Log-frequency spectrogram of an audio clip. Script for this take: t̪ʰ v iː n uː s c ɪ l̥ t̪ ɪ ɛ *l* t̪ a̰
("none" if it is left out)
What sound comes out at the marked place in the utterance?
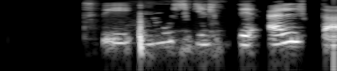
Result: l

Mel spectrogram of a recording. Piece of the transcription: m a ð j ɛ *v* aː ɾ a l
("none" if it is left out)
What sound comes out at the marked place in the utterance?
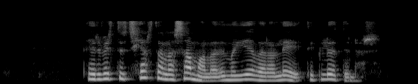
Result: v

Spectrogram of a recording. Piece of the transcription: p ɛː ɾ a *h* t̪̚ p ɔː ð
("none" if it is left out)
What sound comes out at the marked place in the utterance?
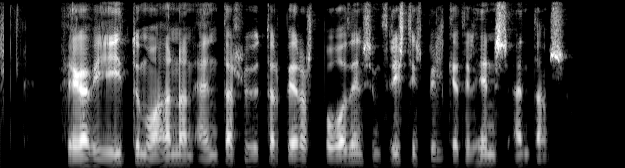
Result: s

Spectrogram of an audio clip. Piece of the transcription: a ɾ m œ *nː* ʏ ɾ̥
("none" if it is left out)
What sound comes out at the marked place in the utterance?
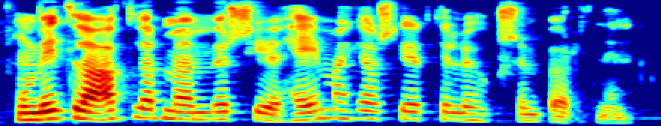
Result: mː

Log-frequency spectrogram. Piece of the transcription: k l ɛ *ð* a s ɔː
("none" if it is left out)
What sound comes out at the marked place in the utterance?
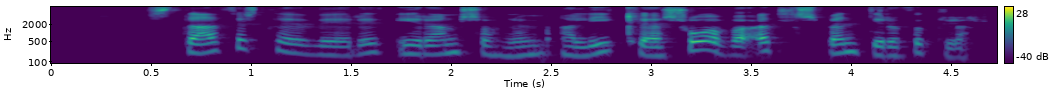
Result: ɣ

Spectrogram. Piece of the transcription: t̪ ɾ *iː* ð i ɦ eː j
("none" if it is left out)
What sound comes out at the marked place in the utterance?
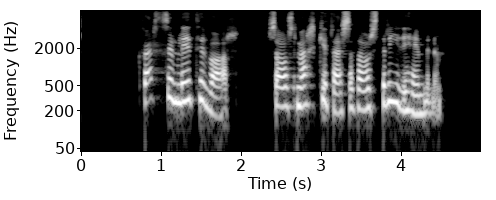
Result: iː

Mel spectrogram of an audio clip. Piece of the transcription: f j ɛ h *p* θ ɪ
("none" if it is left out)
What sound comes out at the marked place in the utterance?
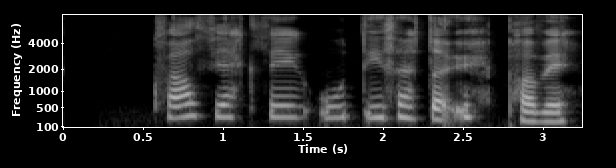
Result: k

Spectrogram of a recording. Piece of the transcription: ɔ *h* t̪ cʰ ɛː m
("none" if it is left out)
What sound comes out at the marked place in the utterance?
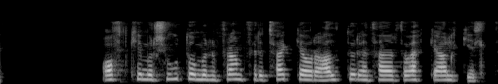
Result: f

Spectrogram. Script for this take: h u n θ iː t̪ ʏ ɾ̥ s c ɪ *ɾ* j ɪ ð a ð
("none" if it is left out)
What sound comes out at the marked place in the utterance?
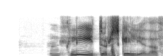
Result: l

